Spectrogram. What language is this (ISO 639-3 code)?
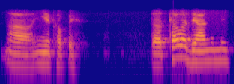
snd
